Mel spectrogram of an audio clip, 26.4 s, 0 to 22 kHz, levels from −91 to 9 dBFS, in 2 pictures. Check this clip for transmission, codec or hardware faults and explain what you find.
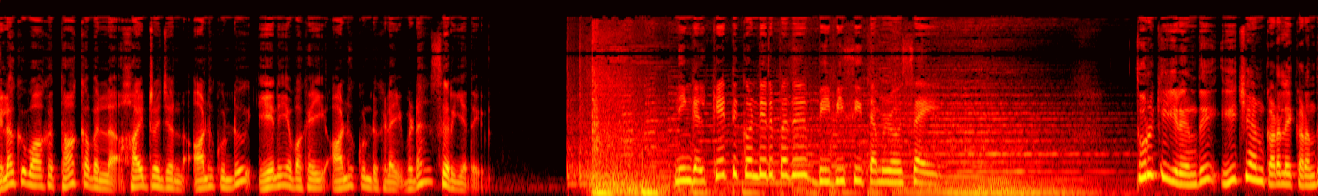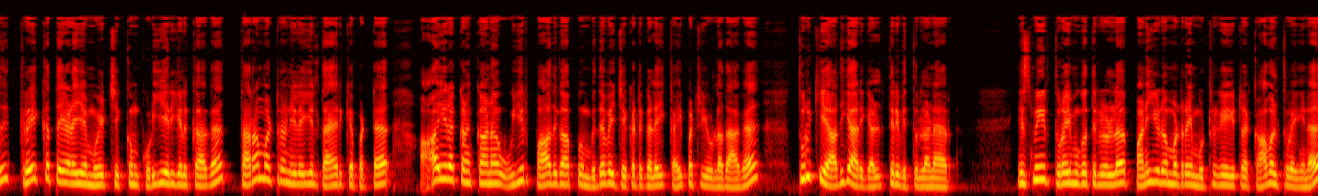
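One fault runs through the whole clip: imaging from sample-and-hold upsampling. Each sample was simply repeated, which fits a jump from 16 kHz to 48 kHz, leaving a mirrored spectrum at 8–16 kHz, about 23 dB down. It's a bright metallic fizz tracking the sound's level. A spectrogram shows an upside-down copy above 8 kHz; the waveform looks stair-stepped.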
